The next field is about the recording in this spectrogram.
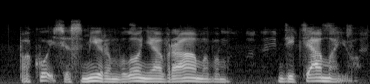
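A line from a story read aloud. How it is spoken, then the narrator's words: Muttered. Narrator (Russian): пробормотал он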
